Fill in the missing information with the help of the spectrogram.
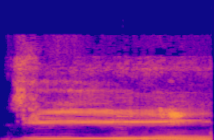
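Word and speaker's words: ج: আর তিন আলিফ টেনে পড়তে হবে সবাই বলেন জিম কোন জায়গা থেকে উচ্চারণ হবে মাশাল্লাহ মাঝখান বা মধ্যকান ভাই যশোরের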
